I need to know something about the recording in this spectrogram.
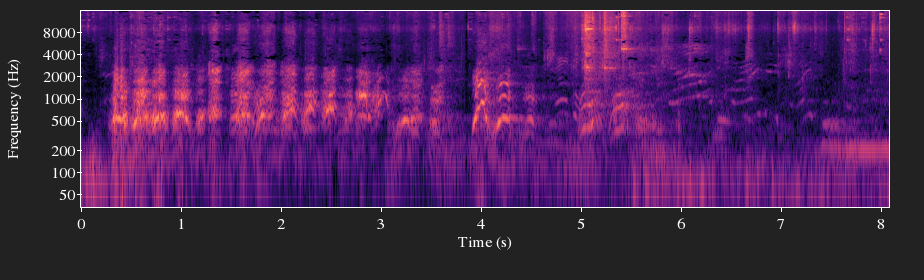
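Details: Dogs playing together at a dog park, a rapid series of rhythmic barks, about two per second for four seconds, then mixed yips and excited vocal sounds with people talking in the background.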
